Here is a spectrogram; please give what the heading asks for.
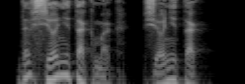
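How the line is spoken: Angry furious craftsman. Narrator (Russian): ответил все тот же мастеровой, но теперь уже гораздо более зло и яростно

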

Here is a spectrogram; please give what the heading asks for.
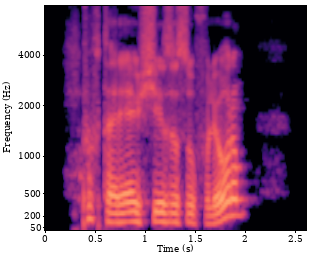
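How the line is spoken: Strained, fearful forced-smile speech. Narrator (Russian): произнес Келлин и, превозмогая страх и растерянность, выдавил из себя улыбку

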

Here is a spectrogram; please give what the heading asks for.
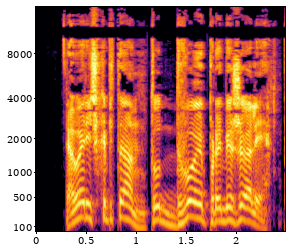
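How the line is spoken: Shout, big man. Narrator (Russian): прокричал рослый сержант

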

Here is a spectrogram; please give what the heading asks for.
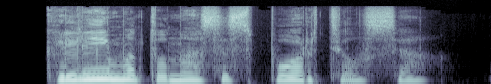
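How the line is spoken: Sigh. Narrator (Russian): вздохнула

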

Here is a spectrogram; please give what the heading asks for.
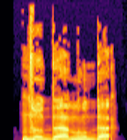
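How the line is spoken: Growl. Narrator (Russian): рыкнул

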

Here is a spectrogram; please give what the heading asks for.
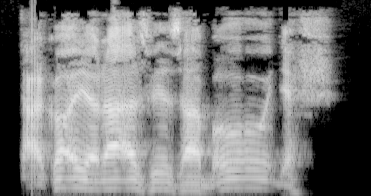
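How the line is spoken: Nostalgic sigh. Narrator (Russian): ностальгически вздохнул отец Финниган

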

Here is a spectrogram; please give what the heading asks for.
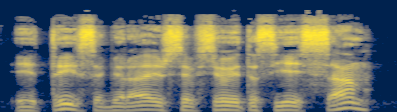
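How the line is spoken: Hoarse hungry question. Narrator (Russian): Хрипло поинтересовался он, слишком голодный, чтобы ждать приглашения

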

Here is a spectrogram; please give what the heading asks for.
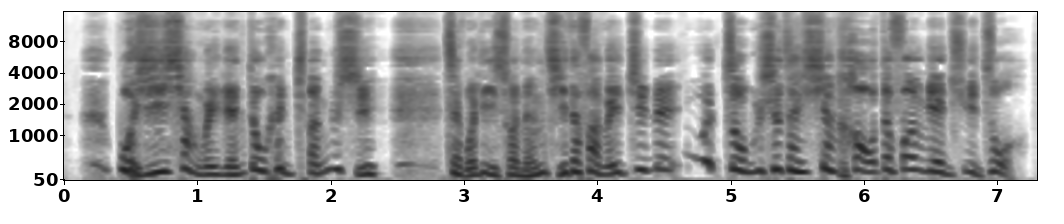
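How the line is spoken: Desperate shout. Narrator (Chinese): 布德西奥绝望地喊道

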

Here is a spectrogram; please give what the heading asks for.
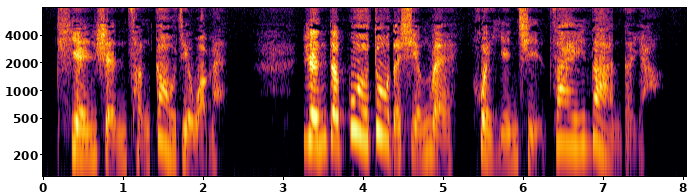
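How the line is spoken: Elders sighing. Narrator (Chinese): 这些长老都叹息地说

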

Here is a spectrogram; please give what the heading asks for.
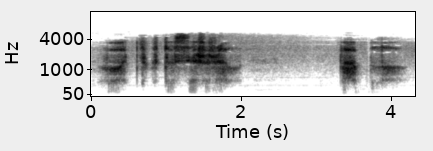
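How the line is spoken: Horrified whisper. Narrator (Russian): прошептал я в ужасе

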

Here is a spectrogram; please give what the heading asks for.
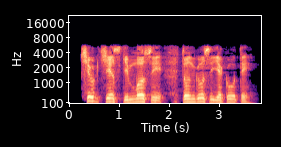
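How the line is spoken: Laughing. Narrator (Russian): рассмеялся Костя

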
